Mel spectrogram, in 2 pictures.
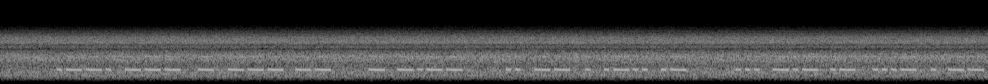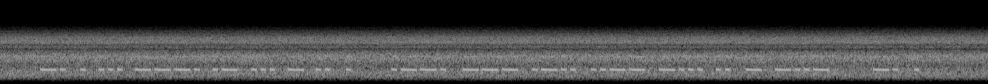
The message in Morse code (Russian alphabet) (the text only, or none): ПОТОМ ТЫ ИМЕЛА СКАЖЕМ НЕСЧАСТИЕ ПОЛЮБИТЬ НЕ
